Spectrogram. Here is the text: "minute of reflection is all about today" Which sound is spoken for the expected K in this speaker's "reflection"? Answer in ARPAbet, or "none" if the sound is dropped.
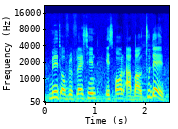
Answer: K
